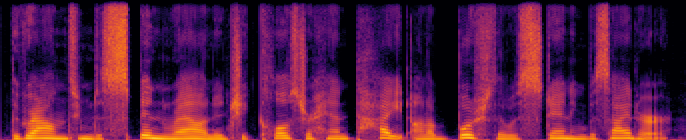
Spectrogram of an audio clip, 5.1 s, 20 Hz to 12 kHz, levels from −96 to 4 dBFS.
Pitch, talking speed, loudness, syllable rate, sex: 185 Hz, 235 wpm, -20 LUFS, 5.1 syllables/s, female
